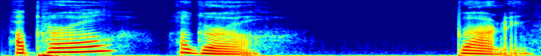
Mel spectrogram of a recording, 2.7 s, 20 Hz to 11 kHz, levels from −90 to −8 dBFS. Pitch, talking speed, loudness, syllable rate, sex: 210 Hz, 110 wpm, -17 LUFS, 3.8 syllables/s, female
